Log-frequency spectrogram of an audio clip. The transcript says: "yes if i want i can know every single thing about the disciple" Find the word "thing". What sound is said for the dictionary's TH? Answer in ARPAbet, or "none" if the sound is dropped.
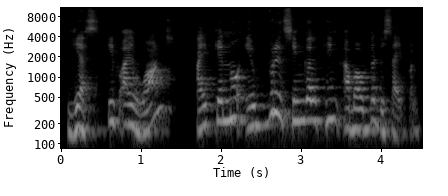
T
